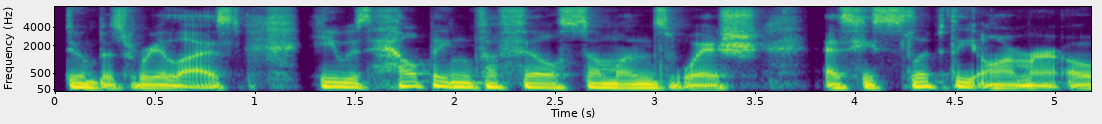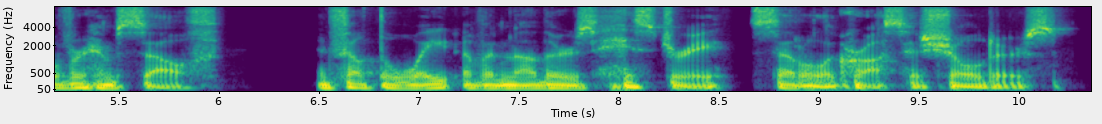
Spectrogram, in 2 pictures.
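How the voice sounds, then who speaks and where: A man's voice: very deep voice, animated, moderate pace, vocal fry, breathy edge. A man narrating a scripted fantasy tale dramatically as a storyteller. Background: music.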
